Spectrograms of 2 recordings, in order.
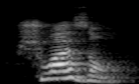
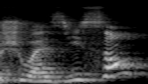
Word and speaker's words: choisissons: On dit nous choisissons. نحن نختار. Nous choisissons. Donc ça c'est la réponse. On ne dit pas nous choisons. C'est faux.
